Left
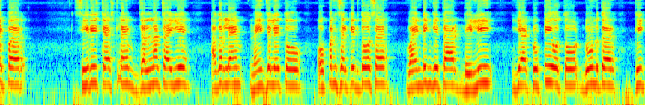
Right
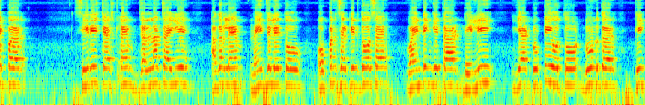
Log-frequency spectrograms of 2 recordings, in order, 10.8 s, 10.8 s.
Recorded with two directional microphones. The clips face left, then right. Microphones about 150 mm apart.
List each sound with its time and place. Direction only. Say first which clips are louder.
0.0 s speech: left 6 dB; 15° left (ahead or behind)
